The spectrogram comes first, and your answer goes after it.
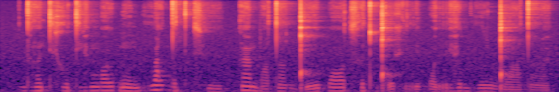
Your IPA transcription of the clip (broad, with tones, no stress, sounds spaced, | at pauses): dʱ ə̃ː˦ tʲ x u˧ tʲ a̤˦ ŋ ɔ˦ l ɓ ũ˧ bʱ u˦ l dˤ ə˧ tʲ t͡sʰ yː˨ kː ã˦ b i˨ tˤ õ˧ ǃʼ ĩ˨˦ l p ɔː˦ t͡sʰ ə˦ tʲ ǃʼ o˨˦ ʃ rʲ ə˨ p ɔ˨ rʲ a̤˦ l bʱ u˧ l ŋ͡ǃ ɔː˨ tˤ ã˨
